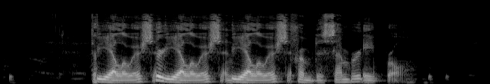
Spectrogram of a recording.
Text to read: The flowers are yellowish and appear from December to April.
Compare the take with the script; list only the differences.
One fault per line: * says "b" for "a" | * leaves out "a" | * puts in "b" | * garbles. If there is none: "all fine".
* says "yellowish" for "flowers"
* says "yellowish" for "appear"
* leaves out "to"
